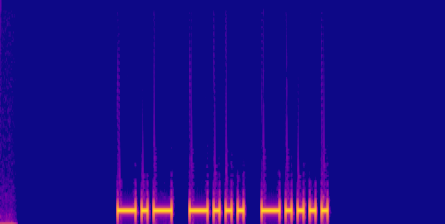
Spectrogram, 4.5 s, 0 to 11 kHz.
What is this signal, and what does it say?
Morse code, heard as a keyed tone, about 20 wpm, 700 Hz. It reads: KB6
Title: USA Call Sign Prefixes - 20wpm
